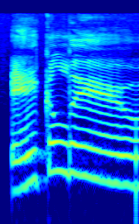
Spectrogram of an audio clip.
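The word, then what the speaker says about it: igloo: 이글루를 어떻게 발음을 멋있게 하면 되냐면 에글루 하시면 되겠습니다.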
